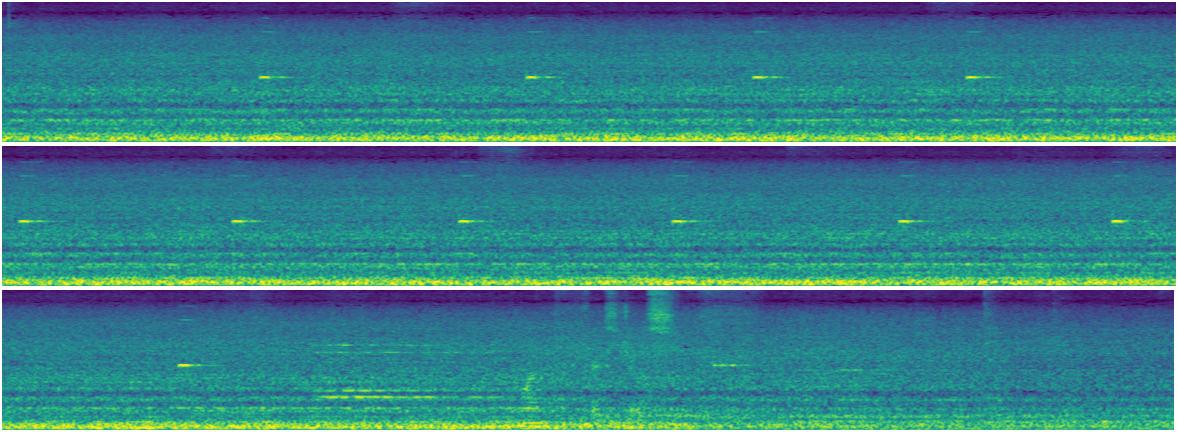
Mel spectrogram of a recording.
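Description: Mitsubishi traction elevator car travelling down with a steady low ride noise. A short high beep sounds about every one and a half seconds as each floor is passed. About twenty seconds in, a two-tone chime marks arrival; a few clicks follow near the end as the ride noise eases off with the car slowing.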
